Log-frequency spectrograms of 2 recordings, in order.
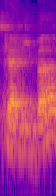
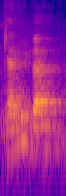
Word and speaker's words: Caniba: Ils disent Caliba, mais c'est pas Caliba, c'est pas Cariba, c'est Caniba, parce que lui il veut entendre la racine canis, chien.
